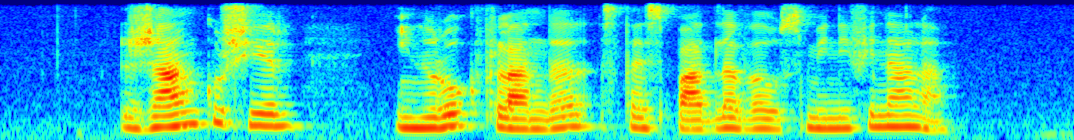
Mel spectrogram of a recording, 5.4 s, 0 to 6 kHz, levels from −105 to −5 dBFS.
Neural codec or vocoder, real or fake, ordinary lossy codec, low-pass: none; real; none; 5.4 kHz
